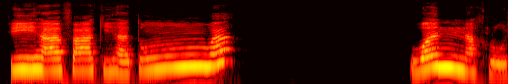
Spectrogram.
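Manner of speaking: very slow, drawn-out recital; prompting recitation. Shown as a demonstration. Teacher cueing students to continue the verse, drawn out. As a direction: stretch each syllable to cue the class.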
